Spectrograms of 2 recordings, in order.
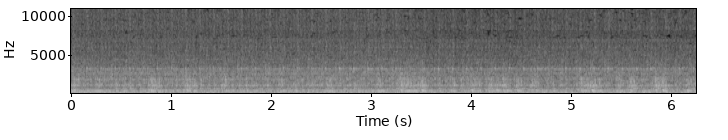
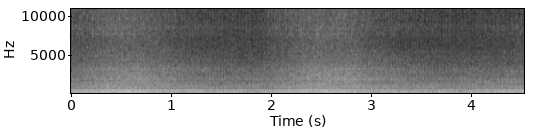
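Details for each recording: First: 2010 Toyota Vellfire, 2AZ-FE 2.4L engine, 100,000 km, cold morning start after sitting overnight, in reverse with the brake held, heard low on the engine: a steady, dull rattle that doesn't let up. Indicates a worn or broken-up balancer shaft. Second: 2010 Toyota Vellfire, 2AZ-FE 2.4 L, after replacing a failed balancer shaft, heard from start-up: even, settled idle with a smooth hum and no harsh rattle or rough knocking; normal idle restored.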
